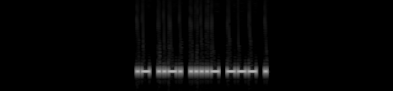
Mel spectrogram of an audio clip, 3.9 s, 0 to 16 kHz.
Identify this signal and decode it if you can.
Morse code, heard as a keyed tone, about 43 wpm, 700 Hz. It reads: AF4OE
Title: USA Call Signs - 5 Characters - 45wpm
